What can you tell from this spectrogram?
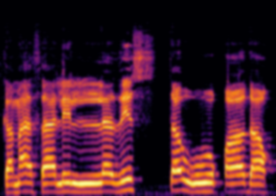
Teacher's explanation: کمثا یعنی نوک زبان کو اوپر والے سامنے والے دونوں دانتوں کی آخر پہ لگانا ہے، جڑ میں نہیں بلکہ نوک پر، وہاں سے سا ادا ہوگی۔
